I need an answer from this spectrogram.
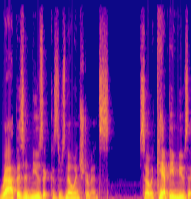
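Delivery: ordinary delivery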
